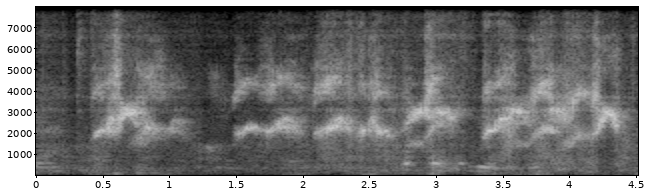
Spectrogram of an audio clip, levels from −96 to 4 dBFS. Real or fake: fake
